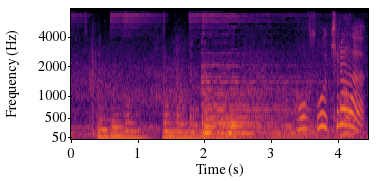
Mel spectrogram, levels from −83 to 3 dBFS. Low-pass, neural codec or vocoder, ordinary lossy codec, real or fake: 7.2 kHz; none; none; real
